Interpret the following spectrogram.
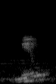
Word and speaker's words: mu: Mu is a Greek letter pronounced as mu.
